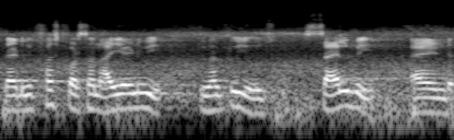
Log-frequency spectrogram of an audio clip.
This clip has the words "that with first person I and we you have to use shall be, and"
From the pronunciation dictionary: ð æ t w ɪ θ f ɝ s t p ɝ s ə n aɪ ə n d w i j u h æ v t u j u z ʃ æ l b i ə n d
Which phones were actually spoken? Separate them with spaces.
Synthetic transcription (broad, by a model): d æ t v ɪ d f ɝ s t p ɝ s ə n aɪ ə n d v i j u h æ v t u j u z s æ l b i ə n d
